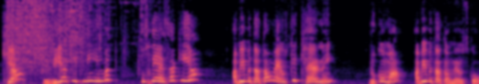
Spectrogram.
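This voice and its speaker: A woman's voice: on the high side, animated, fast, few pauses, a little hiss or hum, close to an everyday voice. A woman playing an angry, domineering young husband and devoted son, bossy and accusing in a family melodrama. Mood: furious, accusing. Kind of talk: domestic family melodrama acting. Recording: dull, muffled lo-fi sound.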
